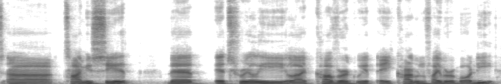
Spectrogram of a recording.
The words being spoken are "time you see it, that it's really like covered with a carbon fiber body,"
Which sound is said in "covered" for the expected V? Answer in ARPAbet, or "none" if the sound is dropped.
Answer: V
